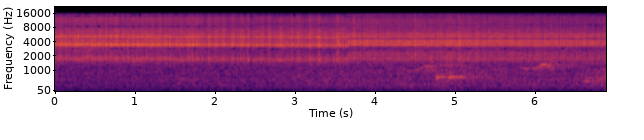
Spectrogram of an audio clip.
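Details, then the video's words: Cicadas from Ubon Ratchathani, Thailand, producing a continuous shrill metallic drone that shifts texture midway. A few faint, short, lower rising-and-falling calls from another animal are heard briefly beneath it. "เสียงจักจั่น (Cicadidae)"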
